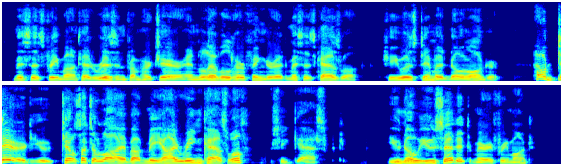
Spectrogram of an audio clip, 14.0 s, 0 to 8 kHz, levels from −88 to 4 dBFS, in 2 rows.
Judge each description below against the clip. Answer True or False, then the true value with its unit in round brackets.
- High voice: False (135 Hz)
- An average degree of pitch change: False (6.3 semitones)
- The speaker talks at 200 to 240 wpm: False (165 wpm)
